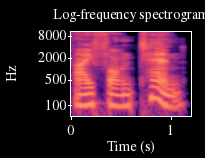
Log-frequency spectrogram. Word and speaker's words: iPhone X: this month called the iPhone 10 pronounced 10 but written with the Roman numeral X most of the features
